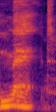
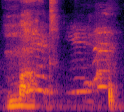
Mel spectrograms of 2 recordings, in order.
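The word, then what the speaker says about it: Maat: Some people pronounce it Mat or Mot.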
